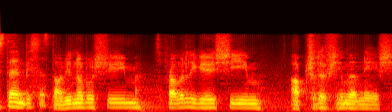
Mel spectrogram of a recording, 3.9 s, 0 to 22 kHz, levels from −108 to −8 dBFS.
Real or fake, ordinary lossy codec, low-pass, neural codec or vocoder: fake; MP3, 96 kbps; 7.2 kHz; codec, 16 kHz, 0.5 kbps, X-Codec, WavLM features, trained on Multilingual LibriSpeech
